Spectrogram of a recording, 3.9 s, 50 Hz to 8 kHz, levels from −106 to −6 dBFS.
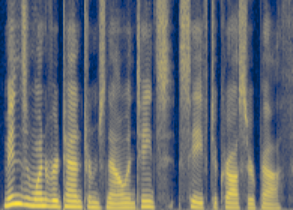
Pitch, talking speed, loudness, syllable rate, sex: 200 Hz, 215 wpm, -18 LUFS, 4.5 syllables/s, female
